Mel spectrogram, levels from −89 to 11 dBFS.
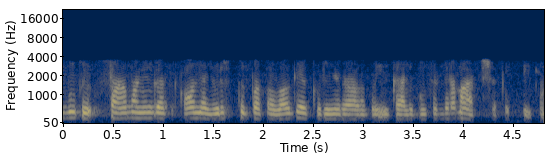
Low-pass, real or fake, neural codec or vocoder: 3.6 kHz; fake; codec, 24 kHz, 6 kbps, HILCodec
